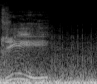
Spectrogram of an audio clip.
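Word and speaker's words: ghee: It's pronounced Gee.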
